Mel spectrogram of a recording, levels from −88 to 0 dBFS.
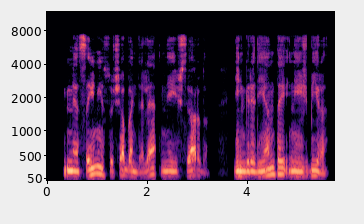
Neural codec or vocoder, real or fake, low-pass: codec, 16 kHz, 8 kbps, FreqCodec, larger model; fake; 7.2 kHz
